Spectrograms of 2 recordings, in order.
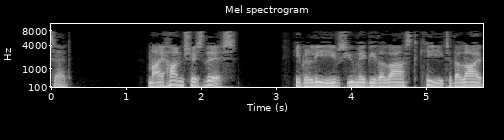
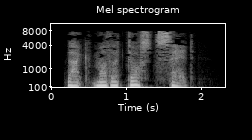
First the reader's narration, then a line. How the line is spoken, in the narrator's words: whispered Emma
